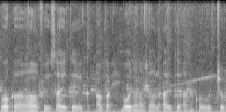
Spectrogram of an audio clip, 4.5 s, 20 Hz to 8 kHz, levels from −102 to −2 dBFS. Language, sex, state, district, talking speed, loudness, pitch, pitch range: Telugu, male, Andhra Pradesh, Sri Satya Sai, 105 wpm, -22 LUFS, 105 Hz, 105-110 Hz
